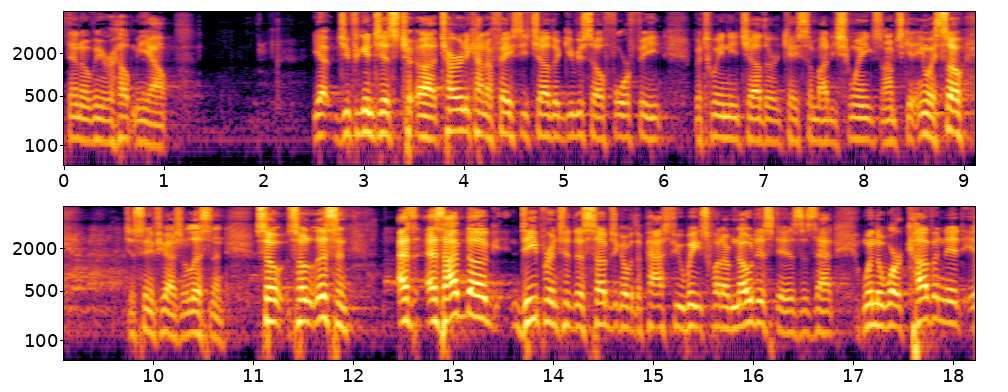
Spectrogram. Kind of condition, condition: setting, large echoing room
